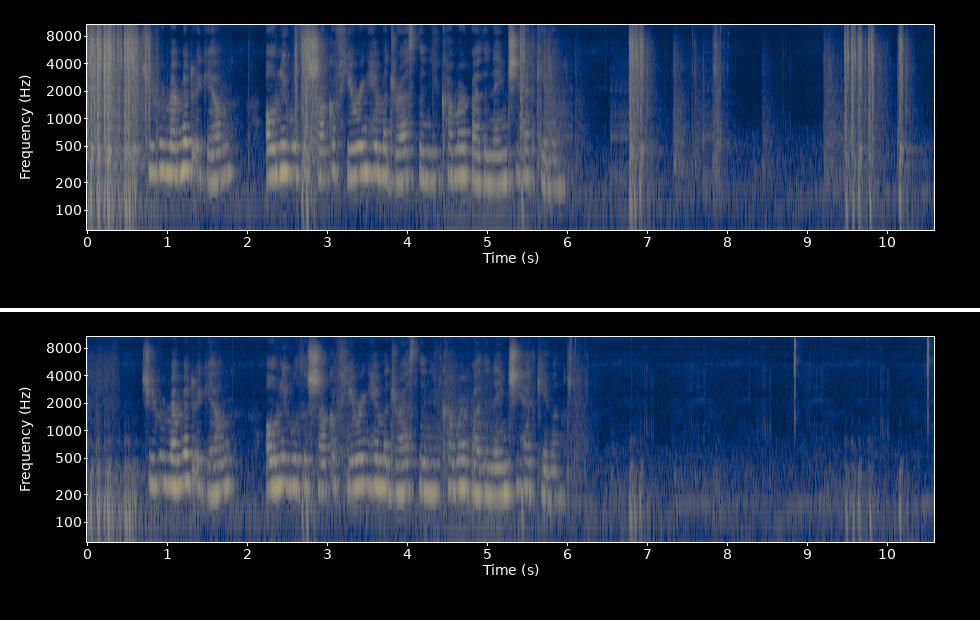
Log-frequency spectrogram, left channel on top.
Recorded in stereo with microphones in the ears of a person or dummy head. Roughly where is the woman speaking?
Left.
